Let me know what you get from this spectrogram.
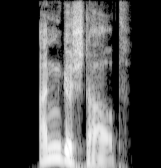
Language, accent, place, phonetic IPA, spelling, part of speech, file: German, Germany, Berlin, [ˈanɡəˌʃtaʁt], angestarrt, verb, De-angestarrt.ogg
- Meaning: past participle of anstarren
